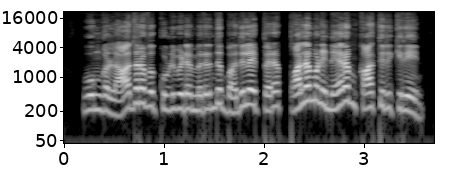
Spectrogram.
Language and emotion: Tamil, angry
